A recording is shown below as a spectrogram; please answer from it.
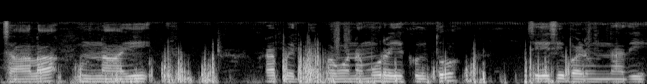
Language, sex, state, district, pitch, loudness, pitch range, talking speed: Telugu, male, Andhra Pradesh, Sri Satya Sai, 130 Hz, -17 LUFS, 125-135 Hz, 75 wpm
